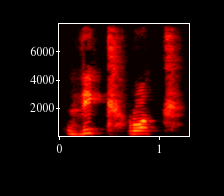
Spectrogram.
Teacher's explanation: اور یہاں پہ دیکھیں پھر کاف کے اوپر جو ہے جزم ہے، تو کاف ساکن ہے، یہاں پہ حمز ہوگا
